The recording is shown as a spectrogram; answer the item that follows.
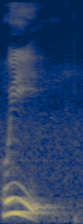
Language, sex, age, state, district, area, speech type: Manipuri, male, 60+, Manipur, Imphal West, urban, read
